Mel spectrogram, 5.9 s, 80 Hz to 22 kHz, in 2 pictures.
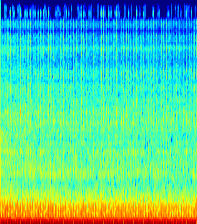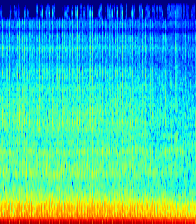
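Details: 1992 Rover Mini Cooper, 1.3 L single-point injection 4-cylinder, recorded at center-exit exhaust tailpipe: deep steady burble, even pulses about four per second, no misses or knocks; healthy smooth idle.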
